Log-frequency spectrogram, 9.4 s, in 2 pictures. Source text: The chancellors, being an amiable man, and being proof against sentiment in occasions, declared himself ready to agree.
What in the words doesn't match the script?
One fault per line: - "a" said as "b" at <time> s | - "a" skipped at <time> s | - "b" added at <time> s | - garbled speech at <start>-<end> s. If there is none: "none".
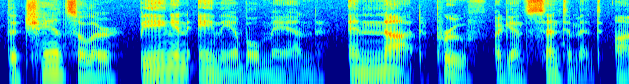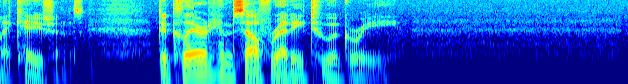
- "chancellors" said as "chancellor" at 0.1 s
- "being" said as "not" at 2.9 s
- "in" said as "on" at 4.6 s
